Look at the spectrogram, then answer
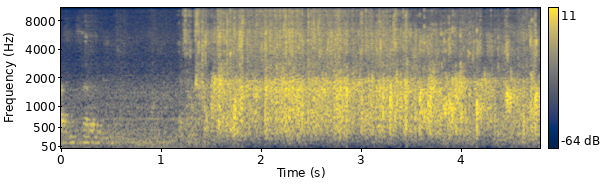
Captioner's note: applause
